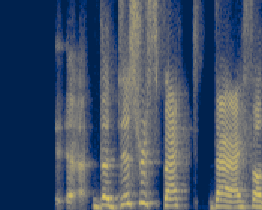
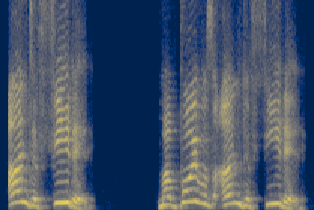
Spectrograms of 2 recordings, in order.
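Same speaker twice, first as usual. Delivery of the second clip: "undefeated" punched high and loud; high, emphatic protest on "undefeated"; indignant emphasis; 5 semitones higher, 4 dB louder, slower than usual. Real, not acted. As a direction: hammer the word "undefeated" in outrage. Indignant defence of favourite wrestler.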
